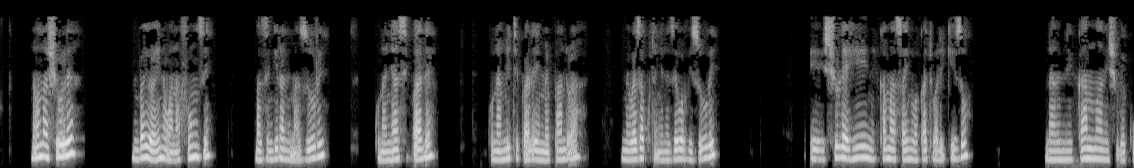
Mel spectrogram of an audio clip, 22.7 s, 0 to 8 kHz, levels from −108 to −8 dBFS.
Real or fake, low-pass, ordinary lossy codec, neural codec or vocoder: fake; 7.2 kHz; MP3, 24 kbps; codec, 16 kHz in and 24 kHz out, 1 kbps, XY-Tokenizer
